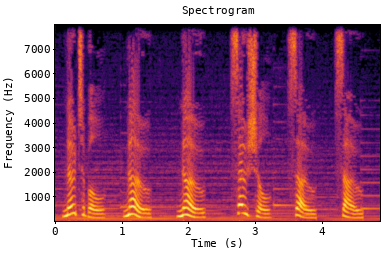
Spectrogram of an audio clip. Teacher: The O sounds long when it falls at the end of a stressed syllable. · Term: long O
